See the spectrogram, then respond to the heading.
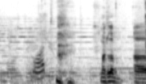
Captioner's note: Keshav laughs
